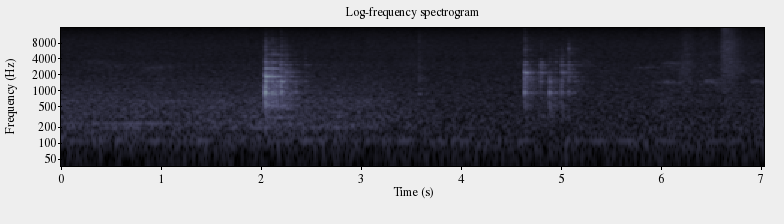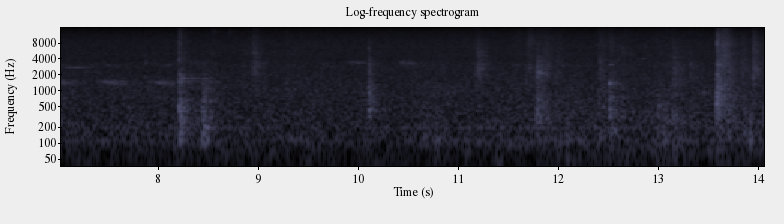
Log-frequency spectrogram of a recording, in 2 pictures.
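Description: Short clinks and knocks against a frying pan as chopped garlic goes in with onions heating in oil: about five separate hits, the loudest about two seconds in.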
